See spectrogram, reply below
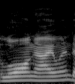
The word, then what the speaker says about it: Long Island: Long Island. That's how they say it there. Not Long Island. It's Long Island.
